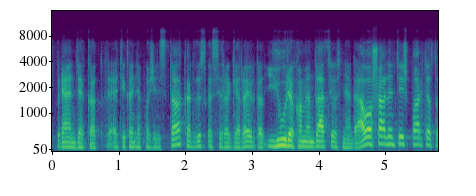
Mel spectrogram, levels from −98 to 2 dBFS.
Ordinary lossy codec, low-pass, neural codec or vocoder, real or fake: Opus, 16 kbps; 7.2 kHz; codec, 16 kHz, 0.8 kbps, ZipCodec; fake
